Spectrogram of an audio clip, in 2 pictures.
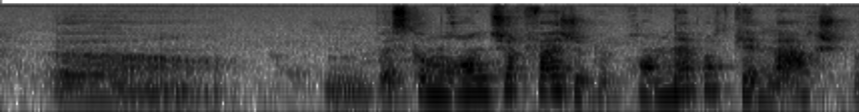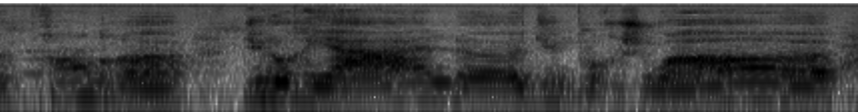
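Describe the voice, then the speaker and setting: A medium-pitched woman talks at a fairly slow pace with very wide pitch swings amid noticeable background noise. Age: 30s. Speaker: beauty vlogger. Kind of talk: casual vlog Q&A. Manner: hesitant, many fillers.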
